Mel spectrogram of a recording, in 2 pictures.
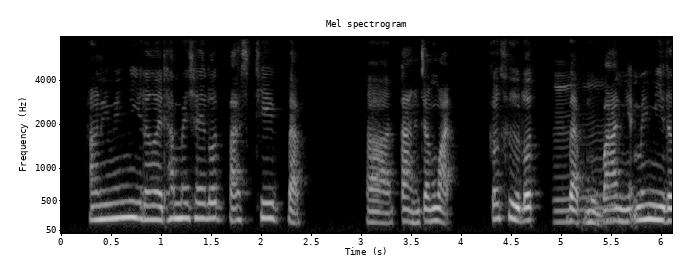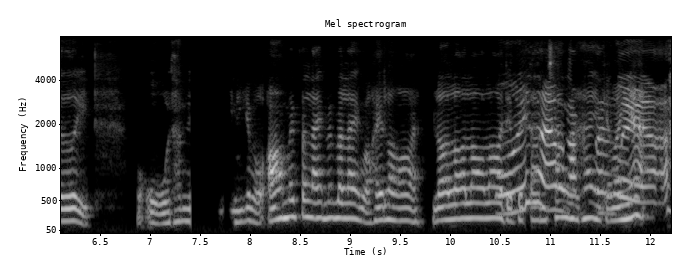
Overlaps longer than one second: present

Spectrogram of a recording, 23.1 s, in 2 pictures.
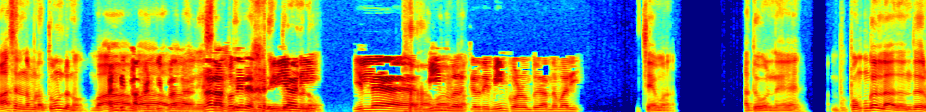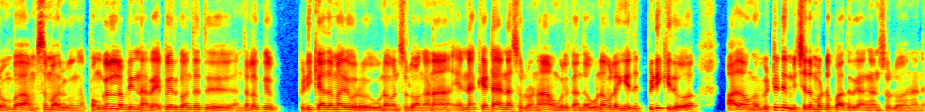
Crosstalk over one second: present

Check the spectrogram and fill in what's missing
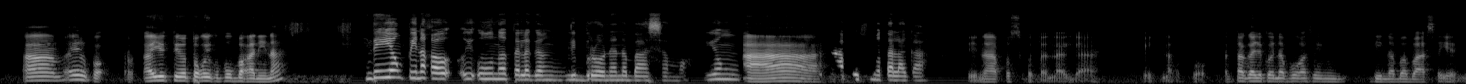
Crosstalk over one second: none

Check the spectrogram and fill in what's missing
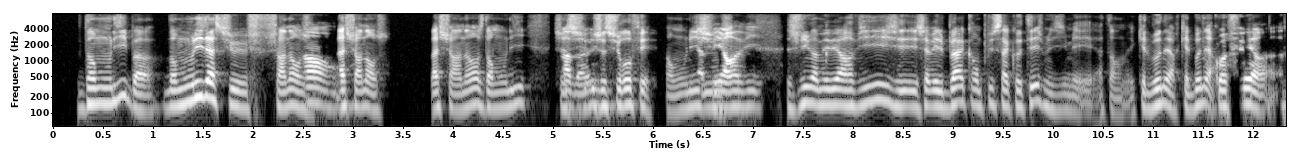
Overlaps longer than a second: none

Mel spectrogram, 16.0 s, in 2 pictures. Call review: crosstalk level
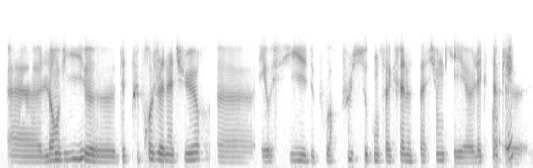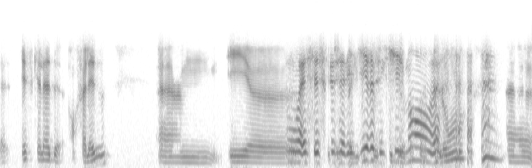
present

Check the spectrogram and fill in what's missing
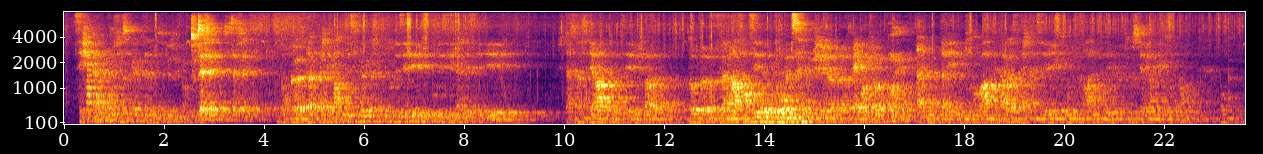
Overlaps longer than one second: none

